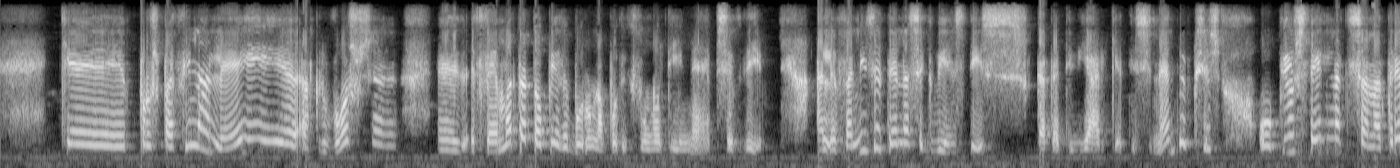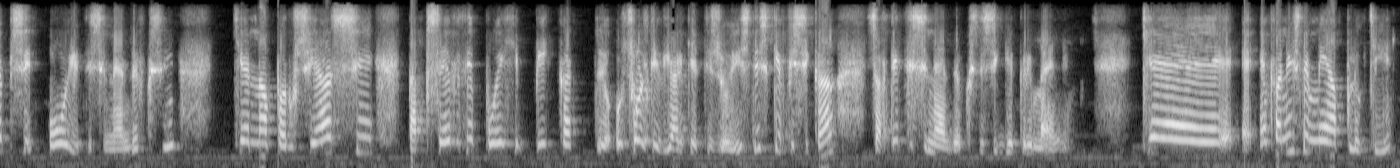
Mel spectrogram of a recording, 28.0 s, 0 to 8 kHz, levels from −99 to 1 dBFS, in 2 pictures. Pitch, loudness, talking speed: 270 Hz, -14 LUFS, 130 wpm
